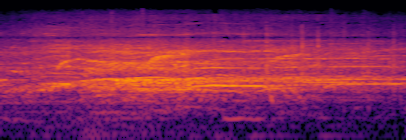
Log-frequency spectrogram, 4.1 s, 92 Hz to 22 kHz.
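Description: A London concert crowd in March 2003 cheers loudly and continuously for about four seconds, a dense roar of many voices with high whoops and shouts rising above it before it eases slightly at the end.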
